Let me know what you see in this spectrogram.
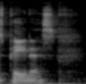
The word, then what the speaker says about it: PNAS: Yeah, it's like, well, how else are you going to pronounce that? Of course it's PNAS.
